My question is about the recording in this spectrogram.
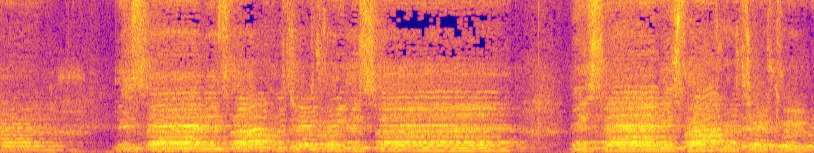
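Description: A small group of young people singing together a cappella, holding long notes, with two short breaks for breath: about a second in and after about five and a half seconds.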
